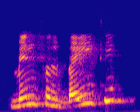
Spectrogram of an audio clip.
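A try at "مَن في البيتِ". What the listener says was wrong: नहीं मिन नहीं होगा, अगर आपने मिन कहा ना, एक सेकंड, अगर आपने मिन कहा तो इसका मतलब होगा फ्रॉम, आपने जबर लगा के कहना है मन फिल बैती।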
